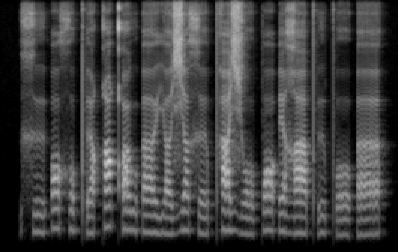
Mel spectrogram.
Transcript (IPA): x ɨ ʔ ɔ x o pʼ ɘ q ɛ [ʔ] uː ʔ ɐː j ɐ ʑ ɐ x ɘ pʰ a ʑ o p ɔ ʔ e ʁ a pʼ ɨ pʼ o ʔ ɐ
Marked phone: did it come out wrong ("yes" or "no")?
yes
